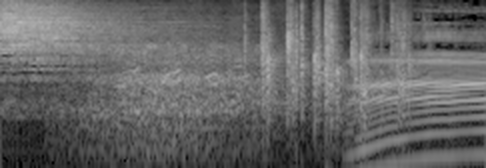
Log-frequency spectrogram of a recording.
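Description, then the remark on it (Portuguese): A loud cow moo rises abruptly near the end and holds for about a second, following a stretch of dense, hissy background noise. “Nesse caso era corta o boi.”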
